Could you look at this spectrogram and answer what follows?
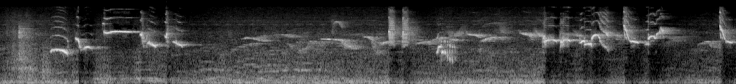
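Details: Oriental magpie-robin, recorded as lure for young birds to copy, delivering a long varied run of fluty whistles, descending slurs, chattering clicks and high sweeping notes in rapid succession against a steady low background hum.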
